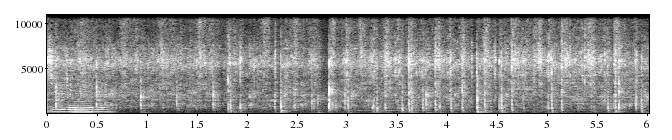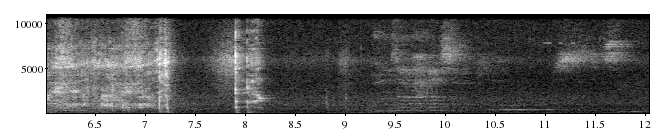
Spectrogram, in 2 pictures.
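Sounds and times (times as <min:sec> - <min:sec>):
spoon stirring slime in bowl: 0:00.0 - 0:08.2.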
